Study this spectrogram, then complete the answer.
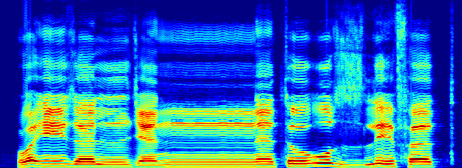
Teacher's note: لام ساکن کو ہلانا نہیں، نون مشدد پر غنہ ہوگا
